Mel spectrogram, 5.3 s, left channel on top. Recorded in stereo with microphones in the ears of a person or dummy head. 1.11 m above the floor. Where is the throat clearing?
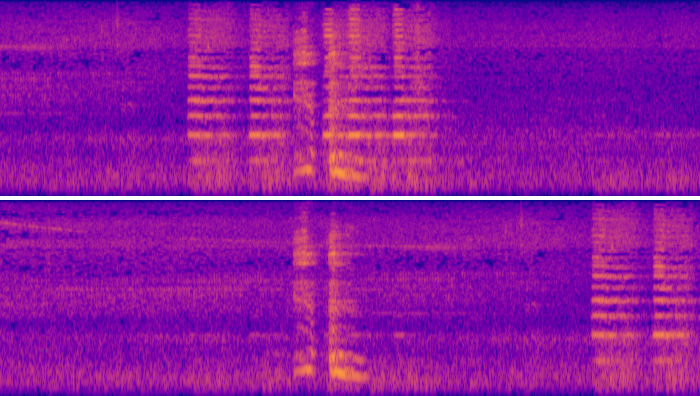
5° left (ahead or behind).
